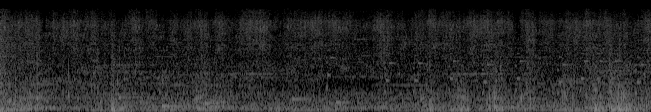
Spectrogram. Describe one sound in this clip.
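Molten lava bubbles and rumbles low.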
